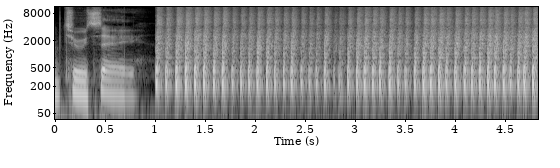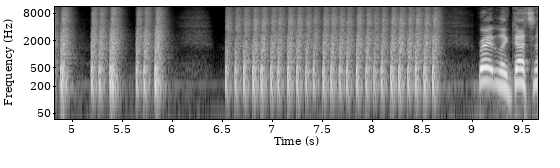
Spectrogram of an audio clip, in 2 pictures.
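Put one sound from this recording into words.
Drumsticks play a fast roll on a snare drum.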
